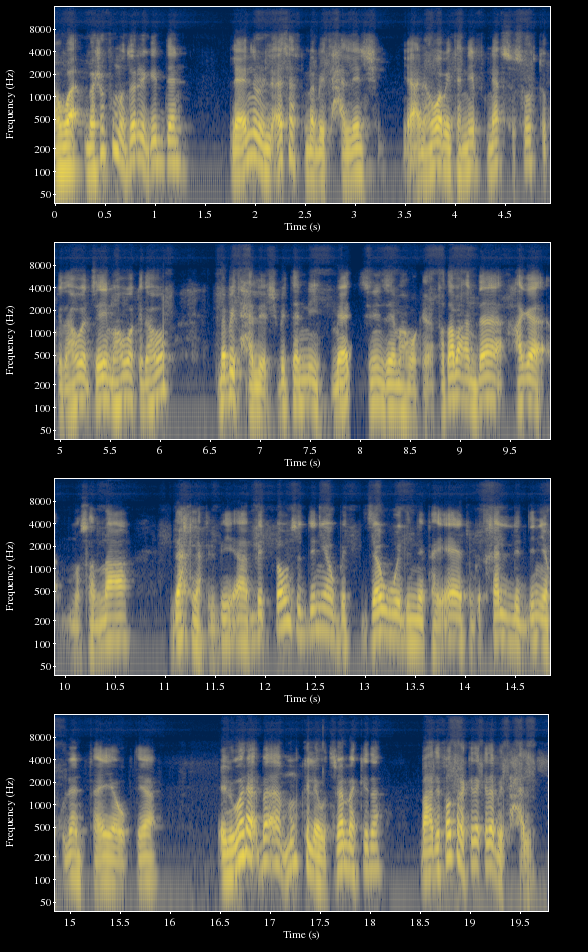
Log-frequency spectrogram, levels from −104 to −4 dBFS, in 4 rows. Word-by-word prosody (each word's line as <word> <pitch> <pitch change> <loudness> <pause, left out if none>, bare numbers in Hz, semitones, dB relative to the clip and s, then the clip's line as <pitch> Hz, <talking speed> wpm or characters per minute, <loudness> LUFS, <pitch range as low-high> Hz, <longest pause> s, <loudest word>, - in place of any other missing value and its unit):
هو 115 +3 +6
باشوفه 180 - +1
مضرّ 145 -5 +2
جدًا؛ 130 0 -1 0.5
لإنه 155 +11 +4
للأسف 100 - -1
ما 95 - +1
بيتحللش. 100 +3 -2 0.2
يعني 90 - 0
هو 125 +3 +5
بيتنّيه 105 +2 -1
في 120 -4 -14
نَفْس 125 +2 -3
صورته 130 0 -7
كده - - -5
هوّة 130 +1 +1
زَي 125 +3 +4
ما 110 -3 -2
هو 135 +2 +1
كده - - -3
هو - - +1 0.5
ما - - +7
بيتحللش، 95 -9 -1
بيتنّيه 110 -1 -2
مئات 105 +4 +3
السنين 110 0 -4
زَي 105 0 +3
ما 100 - -2
هو 90 -1 -3
كده، - - -9
فطبعًا - - +2
ده - - +4
حاجة - - +1 0.2
مُصنعة 115 +6 0 0.4
داخلة 120 -4 +2
في - - -16
البيئة 105 +6 -2
بتبوّظ 125 - 0
الدنيا، 145 +3 -3
وبتزود 115 +2 0
النفايات، 105 +2 0
وبتخلّي 120 -3 -3
الدنيا 105 +3 -2
كلّها 110 - -3
نفاية 95 -1 0
وبتاع. 95 +2 -2 0.6
الورق 195 - +7
بقى 180 - +2
ممكن 170 +3 -2
لو 95 - +5
اترمى 135 +9 +2
كده 140 +1 -4 0.4
بعد 120 +4 +4
فترة 200 +7 +3
كده، 165 - -1
كده 155 0 +2
بيتحلل، - - -5
115 Hz, 175 wpm, -23 LUFS, 100-130 Hz, 0.6 s, ما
